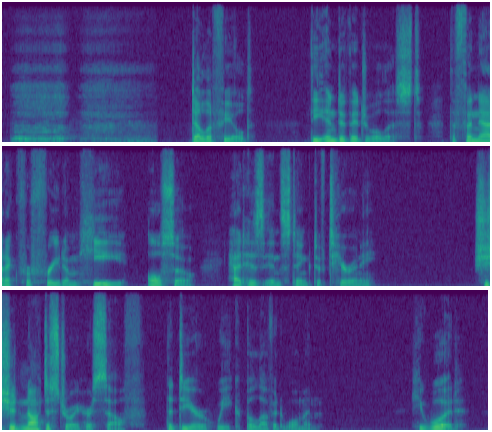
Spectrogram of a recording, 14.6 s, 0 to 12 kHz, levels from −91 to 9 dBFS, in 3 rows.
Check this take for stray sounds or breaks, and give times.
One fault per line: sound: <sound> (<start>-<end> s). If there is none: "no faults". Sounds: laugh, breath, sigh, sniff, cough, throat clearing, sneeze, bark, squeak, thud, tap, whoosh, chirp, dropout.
sound: sigh (0.1-1.6 s)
